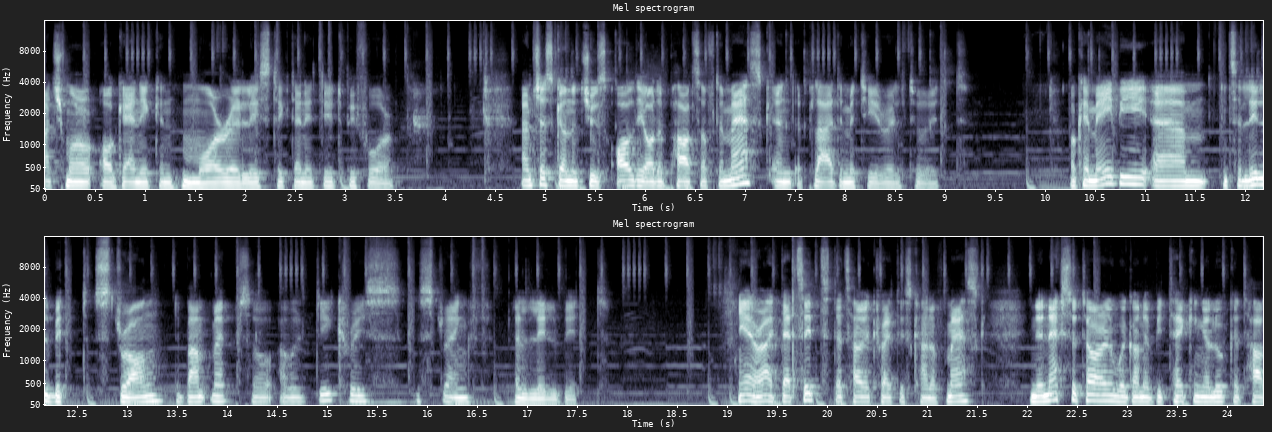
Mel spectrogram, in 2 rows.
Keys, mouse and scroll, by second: 1.6-2.9 middle drag, 3.5 shift+middle click, 3.6 click, 5.6 click, 7.3-8.9 drag, 9.7 shift+middle click, 10.3 click, 11.1 middle click, 12.3-13.3 scroll up 1, 14.0-18.7 drag.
